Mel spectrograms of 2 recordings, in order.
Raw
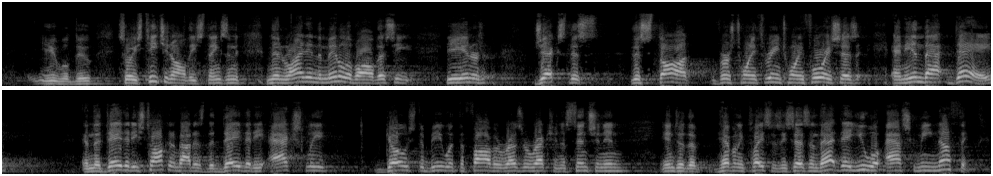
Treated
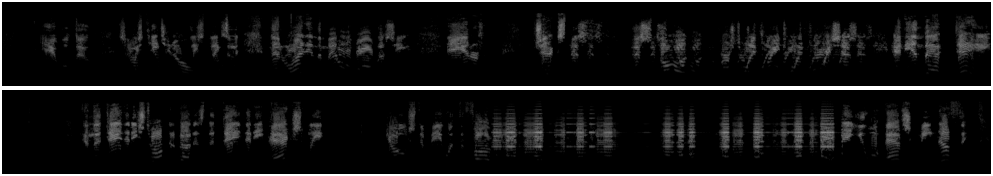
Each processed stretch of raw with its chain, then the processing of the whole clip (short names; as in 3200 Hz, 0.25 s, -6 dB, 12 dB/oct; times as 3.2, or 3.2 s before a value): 0.94–2.24 tilt -4.5 dB/oct + dispersion lows, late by 0.148 s, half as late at 900 Hz
3.18–3.99 HPF 730 Hz + air absorption 140 m + core saturation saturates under 1700 Hz
5.63–8.96 air absorption 150 m + comb 4.2 ms, depth 84% + feedback echo 0.158 s, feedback 23%, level -8 dB
13.08–13.86 high shelf 2100 Hz -9.5 dB + gate -54 dBFS, range -9 dB
14.78–18.3 sample sorter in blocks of 32 samples + LPF 2400 Hz + tilt +2.5 dB/oct
whole clip: reverb removal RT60 0.69 s; inverse Chebyshev high-pass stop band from 510 Hz, stop band 70 dB; gain +2.5 dB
